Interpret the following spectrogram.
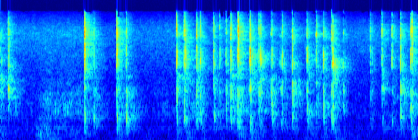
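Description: Typing on a computer keyboard: a few separate keystrokes in the first second or so, then a quick, steady run of keystrokes through the rest.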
